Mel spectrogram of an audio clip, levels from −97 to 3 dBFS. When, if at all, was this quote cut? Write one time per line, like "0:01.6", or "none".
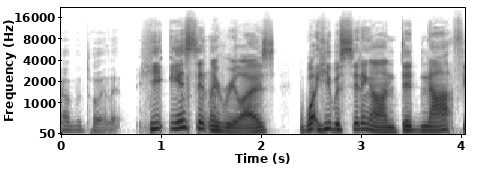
0:02.2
